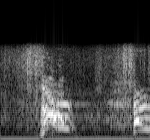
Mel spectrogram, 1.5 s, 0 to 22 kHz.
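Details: Redbone Coonhound Hill Billy Jack on a night raccoon hunt on a farm on 14 June 2012, hunting alongside a Walker hound: two short, hoarse barks about a second apart, with a man speaking nearby.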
